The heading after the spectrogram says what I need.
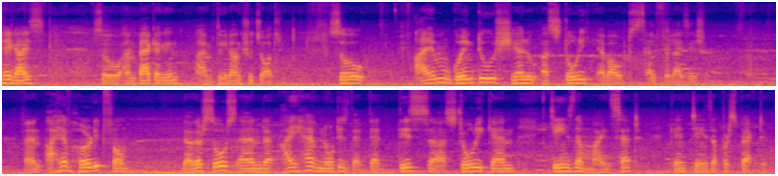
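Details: Adult male who stammers, reporting good days and days of bad stammering, narrating a story; stuttering.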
